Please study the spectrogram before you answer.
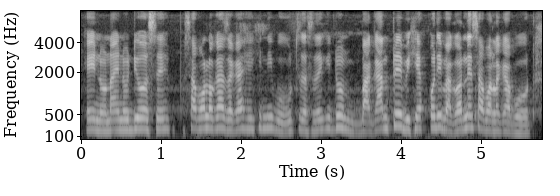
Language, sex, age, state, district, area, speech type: Assamese, female, 30-45, Assam, Nalbari, rural, spontaneous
